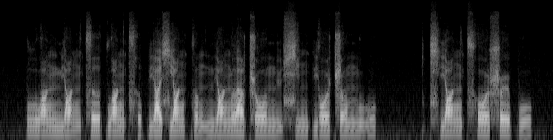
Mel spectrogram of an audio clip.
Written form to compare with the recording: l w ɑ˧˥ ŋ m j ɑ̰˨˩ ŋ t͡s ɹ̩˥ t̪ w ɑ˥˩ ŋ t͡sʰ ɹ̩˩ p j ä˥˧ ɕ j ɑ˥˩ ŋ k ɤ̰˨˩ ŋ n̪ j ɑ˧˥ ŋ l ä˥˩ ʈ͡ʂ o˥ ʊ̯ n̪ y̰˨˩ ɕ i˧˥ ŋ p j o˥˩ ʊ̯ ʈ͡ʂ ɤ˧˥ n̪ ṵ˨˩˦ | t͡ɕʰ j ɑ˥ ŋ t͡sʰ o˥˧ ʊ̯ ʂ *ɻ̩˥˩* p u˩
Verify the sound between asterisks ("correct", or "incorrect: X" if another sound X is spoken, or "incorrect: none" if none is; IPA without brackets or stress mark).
correct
